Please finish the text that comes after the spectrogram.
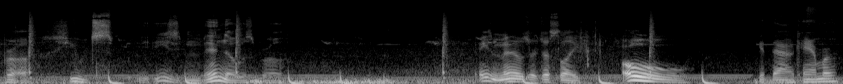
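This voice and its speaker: A man's voice: fairly low pitch, animated, takes it slowly, pauses often. A young man casually talking viewers through a day of pond fishing, filmed on a head-mounted action camera outdoors. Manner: laid-back, talks to the fish and viewers. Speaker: fishing vlogger. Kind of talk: casual first-person fishing commentary. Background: background music.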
